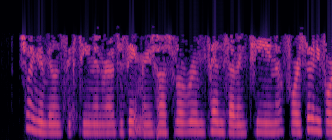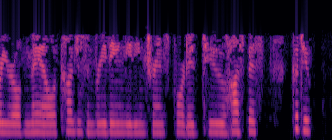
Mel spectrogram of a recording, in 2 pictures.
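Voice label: Fire Dispatch, Scanner audio recording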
